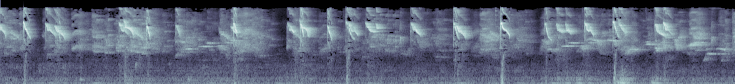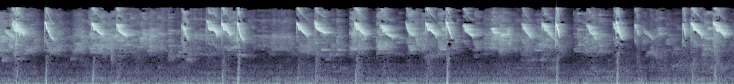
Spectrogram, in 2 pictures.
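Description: Male white-eye (pleci buxtoni) singing a fast, continuous run of high, thin chirps, each note sliding down in pitch: a male calling out to a rival. A few faint clicks come in among the notes.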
